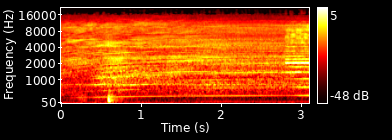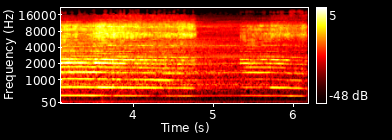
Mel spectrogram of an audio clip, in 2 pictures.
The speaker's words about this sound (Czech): Já dělám ty děrované kraslice a ty slámové. Teď vemu brusku.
